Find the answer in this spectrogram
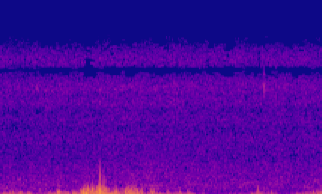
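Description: Wind gusting on the microphone with leaves rustling: one gust about half a second in, then it eases off.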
